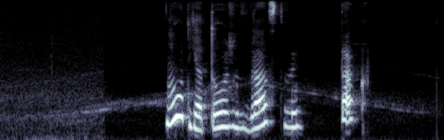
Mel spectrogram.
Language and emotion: Russian, positive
